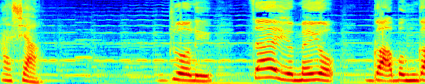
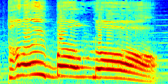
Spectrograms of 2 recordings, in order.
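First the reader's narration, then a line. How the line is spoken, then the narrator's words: Loud joyful cry. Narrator (Chinese): 他高声的欢叫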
